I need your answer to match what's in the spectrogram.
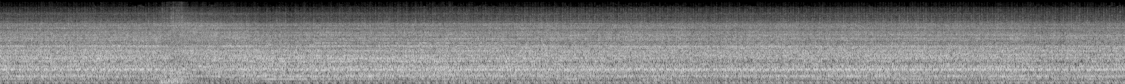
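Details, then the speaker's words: Kohler 27hp riding mower that sat about a year with no spark, fixed by sandpaper-cleaning both ignition coils and the flywheel magnet: engine now runs loud and steady with an even fast beat, no misses. "so definitely got good spark and it runs now so I'll demonstrate that for you"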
